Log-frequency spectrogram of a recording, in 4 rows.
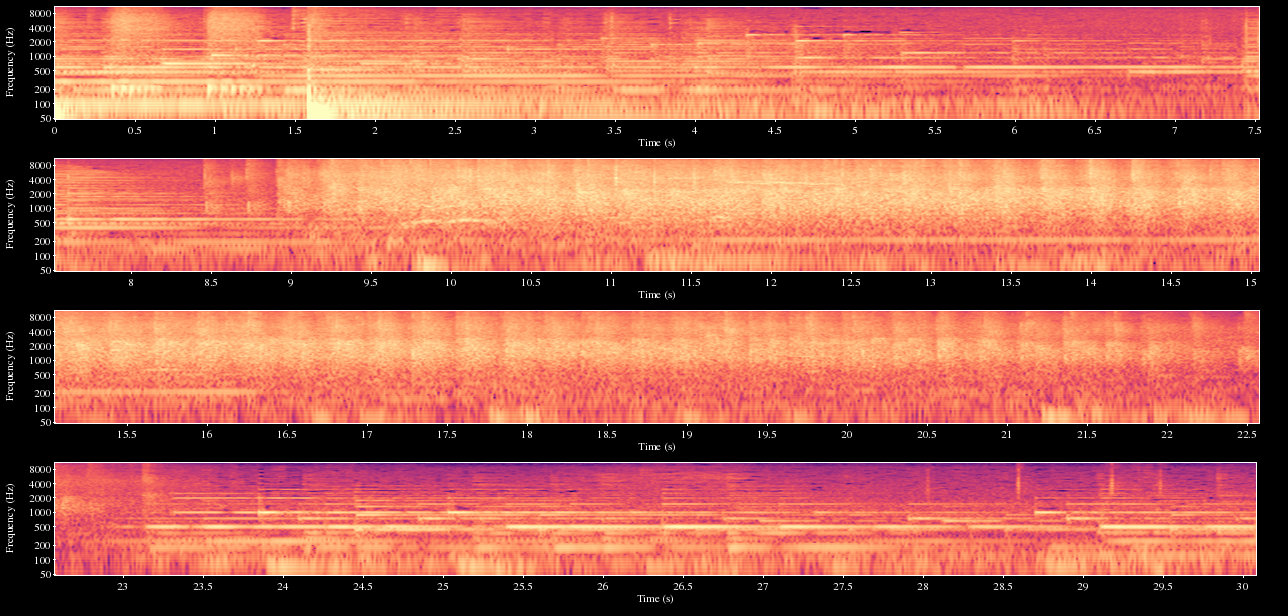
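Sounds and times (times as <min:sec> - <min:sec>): band playing: 0:00.0 - 0:09.4
audience applauding: 0:08.4 - 0:23.2.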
